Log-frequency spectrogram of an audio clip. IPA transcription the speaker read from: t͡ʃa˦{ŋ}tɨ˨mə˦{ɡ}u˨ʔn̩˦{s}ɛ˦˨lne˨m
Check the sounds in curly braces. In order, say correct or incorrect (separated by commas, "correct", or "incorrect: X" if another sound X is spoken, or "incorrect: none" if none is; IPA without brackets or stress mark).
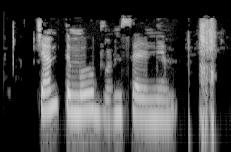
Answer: incorrect: m, incorrect: b, correct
